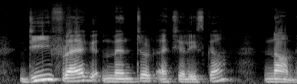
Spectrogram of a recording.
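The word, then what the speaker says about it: defragmenter: यहाँ पे देखिए उच्चारण में कितना मिस्टेक हो रहा था। डीफ्रैगमेंटर एक्चुअली इसका नाम है, डिस्क डीफ्रैगमेंटर।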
